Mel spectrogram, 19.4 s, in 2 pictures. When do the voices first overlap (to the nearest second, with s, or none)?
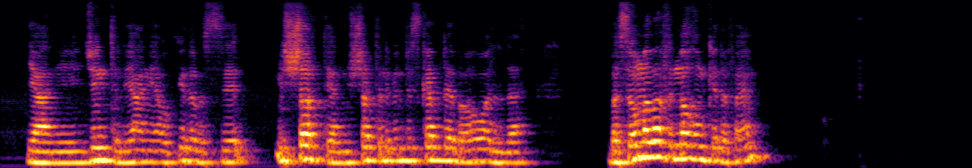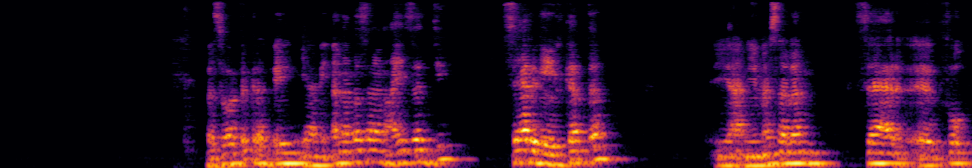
none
